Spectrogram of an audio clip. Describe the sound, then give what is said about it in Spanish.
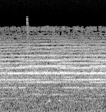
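Ambulance sirens at a cordoned-off market area, loud and steady, with dense harmonic wailing that holds throughout and low traffic rumble underneath. “La zona está acordonada y hay decenas de ambulancias en la zona.”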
